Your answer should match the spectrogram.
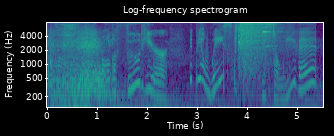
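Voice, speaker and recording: A woman's voice: sits high, sing-song, slow, very noisy, heavily acted. A woman playing a cocky, feisty young female brawler in a crime game, throwing out taunting, punchy lines under game music. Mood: lively. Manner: taunting, punchy battle barks. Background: loud game music and fight crashes.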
